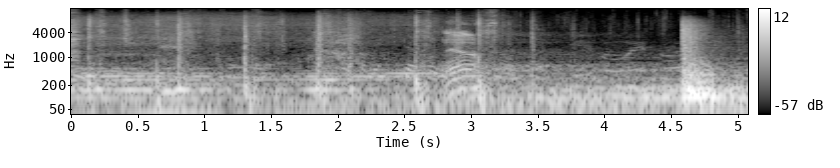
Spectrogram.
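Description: Several heavy, irregularly spaced knocks or thuds against the gate of Exhibition, with a louder, booming bang near the end, over a low, droning background hum.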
